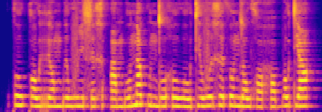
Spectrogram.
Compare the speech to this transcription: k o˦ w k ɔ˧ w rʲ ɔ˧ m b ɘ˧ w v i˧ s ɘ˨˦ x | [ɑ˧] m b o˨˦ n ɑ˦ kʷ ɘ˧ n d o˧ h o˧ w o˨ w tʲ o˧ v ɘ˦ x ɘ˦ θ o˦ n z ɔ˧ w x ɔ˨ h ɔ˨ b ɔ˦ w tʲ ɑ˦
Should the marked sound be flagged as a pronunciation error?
yes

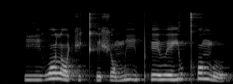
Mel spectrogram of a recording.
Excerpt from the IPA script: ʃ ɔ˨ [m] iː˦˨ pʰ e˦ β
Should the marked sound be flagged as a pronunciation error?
no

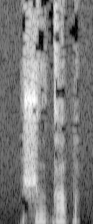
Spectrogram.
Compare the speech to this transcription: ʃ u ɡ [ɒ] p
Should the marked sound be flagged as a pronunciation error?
no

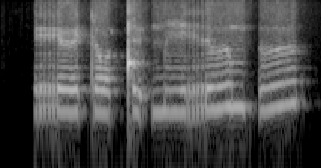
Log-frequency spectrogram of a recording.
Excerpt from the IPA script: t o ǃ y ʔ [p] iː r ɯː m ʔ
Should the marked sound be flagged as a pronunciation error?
yes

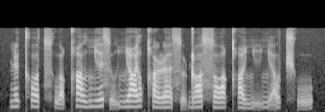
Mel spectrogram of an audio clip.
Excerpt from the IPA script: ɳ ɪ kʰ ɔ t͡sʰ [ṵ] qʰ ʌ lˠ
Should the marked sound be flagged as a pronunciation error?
no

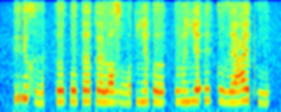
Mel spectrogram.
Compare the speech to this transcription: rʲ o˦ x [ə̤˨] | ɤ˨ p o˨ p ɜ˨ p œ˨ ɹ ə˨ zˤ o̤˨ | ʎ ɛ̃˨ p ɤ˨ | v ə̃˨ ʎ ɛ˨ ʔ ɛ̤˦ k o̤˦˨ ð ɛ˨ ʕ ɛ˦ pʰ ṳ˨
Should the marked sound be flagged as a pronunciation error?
no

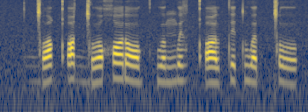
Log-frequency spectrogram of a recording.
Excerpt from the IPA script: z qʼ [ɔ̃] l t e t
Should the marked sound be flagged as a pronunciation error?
yes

